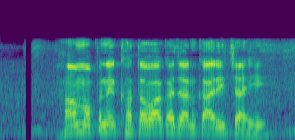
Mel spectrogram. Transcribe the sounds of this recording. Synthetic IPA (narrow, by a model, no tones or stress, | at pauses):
həmɐpnekʰət̪ʋakad͡ʒaːnkaːɾit͡ʃaːɦi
